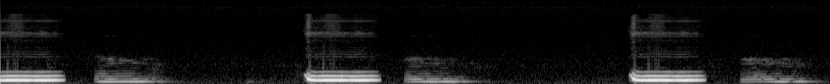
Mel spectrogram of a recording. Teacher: That's voice, right? The velopharyngeal port is open, allowing the acoustic energy and airflow to pass through the nose. · The consonant M is a voice sound and it is nasal too.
